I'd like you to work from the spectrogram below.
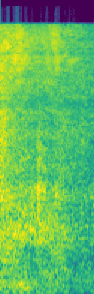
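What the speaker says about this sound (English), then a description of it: "Yes, that's the sound of my iron." Steam iron hissing in a steady, soft high rush that eases slightly over a short burst, with no voices.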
